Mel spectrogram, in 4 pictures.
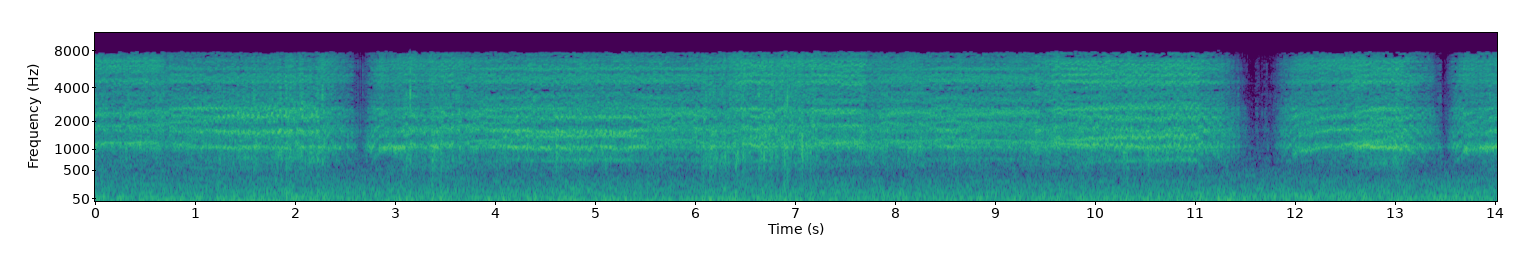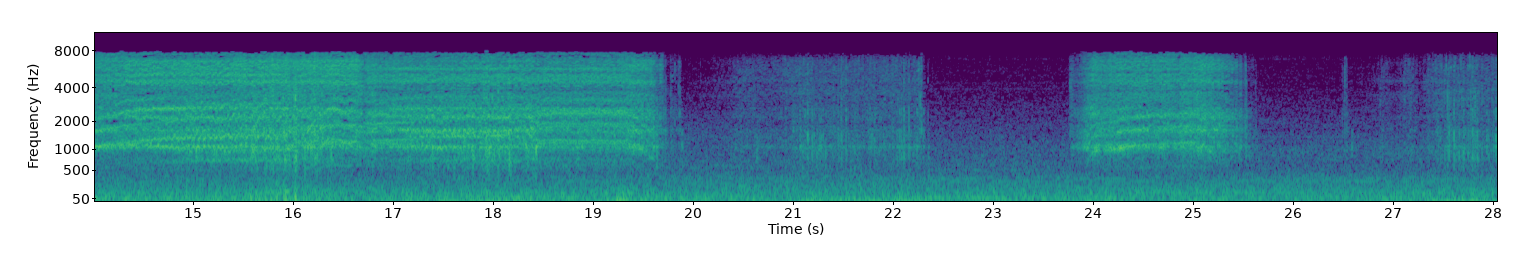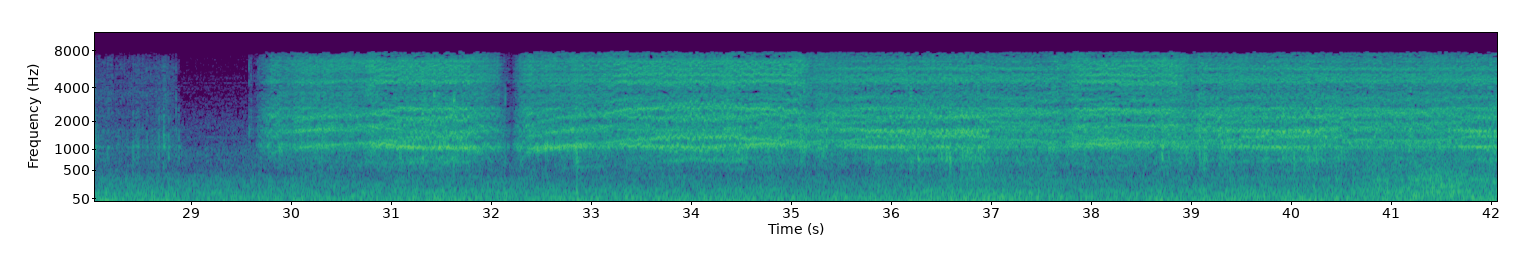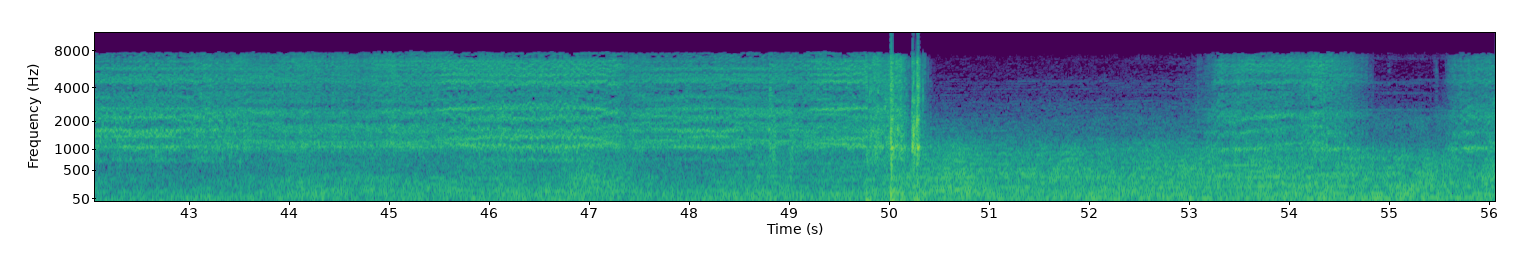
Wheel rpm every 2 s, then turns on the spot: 160, 110, 160, 160, 160, 100, 100, 150, 160, 130, 10, 10, 70, 20, 30, 140, 130, 160, 160, 160, 160, 160, 160, 160, 160, 20, 40, 50.
20-22 26-28 50-52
